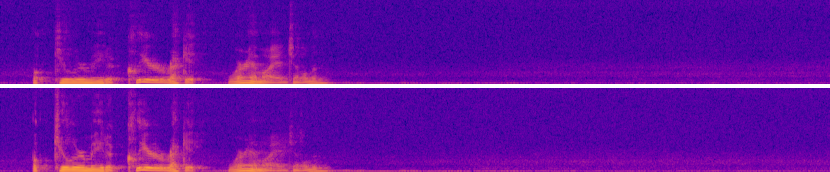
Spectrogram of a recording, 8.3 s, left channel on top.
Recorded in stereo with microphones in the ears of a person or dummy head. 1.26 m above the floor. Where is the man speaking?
60° right (ahead or behind), 1.4 m; by 3.3 s 50° left (ahead or behind), 1.5 m.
